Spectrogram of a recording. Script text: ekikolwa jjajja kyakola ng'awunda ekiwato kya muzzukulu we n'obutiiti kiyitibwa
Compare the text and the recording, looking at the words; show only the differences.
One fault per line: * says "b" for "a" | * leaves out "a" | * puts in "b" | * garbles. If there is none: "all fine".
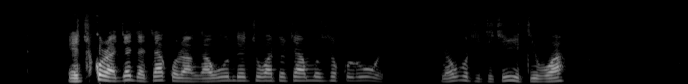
all fine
